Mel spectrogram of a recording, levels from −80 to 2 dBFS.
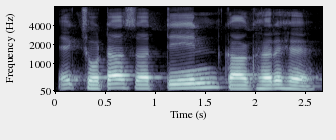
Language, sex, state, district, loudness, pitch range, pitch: Hindi, male, Arunachal Pradesh, Lower Dibang Valley, -14 LUFS, 125-145 Hz, 130 Hz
